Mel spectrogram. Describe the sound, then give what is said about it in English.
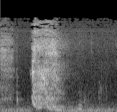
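A single sharp cough bursts out after a drink of water, loud and brief, with no talking around it and only quiet background noise before and after. “excuse me, I took a drink of water to make me cough, I guess.”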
